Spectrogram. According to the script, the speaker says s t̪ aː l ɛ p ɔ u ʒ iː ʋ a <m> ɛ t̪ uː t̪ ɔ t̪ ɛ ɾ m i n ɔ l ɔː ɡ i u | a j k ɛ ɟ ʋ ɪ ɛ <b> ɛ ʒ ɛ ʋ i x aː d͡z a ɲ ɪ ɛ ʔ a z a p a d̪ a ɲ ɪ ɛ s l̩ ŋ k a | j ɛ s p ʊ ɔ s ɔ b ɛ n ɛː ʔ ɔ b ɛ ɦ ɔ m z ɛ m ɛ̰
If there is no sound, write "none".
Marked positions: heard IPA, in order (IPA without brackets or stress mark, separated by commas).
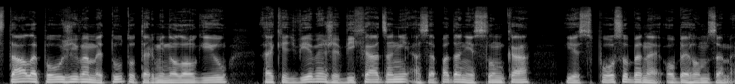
m, m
